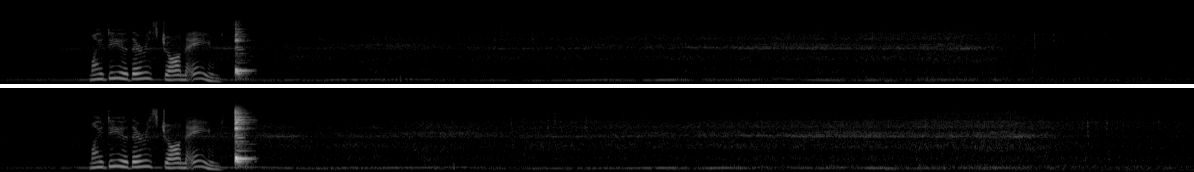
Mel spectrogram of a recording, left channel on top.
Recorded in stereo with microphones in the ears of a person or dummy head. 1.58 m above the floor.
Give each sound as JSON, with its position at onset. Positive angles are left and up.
{"t": 0.9, "sound": "a woman speaking", "side_deg": 10}
{"t": 2.4, "sound": "a cowbell", "side_deg": -35}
